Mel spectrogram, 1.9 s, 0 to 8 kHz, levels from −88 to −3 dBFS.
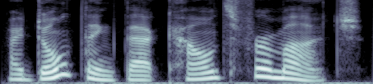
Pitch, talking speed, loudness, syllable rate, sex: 200 Hz, 225 wpm, -17 LUFS, 4.0 syllables/s, female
